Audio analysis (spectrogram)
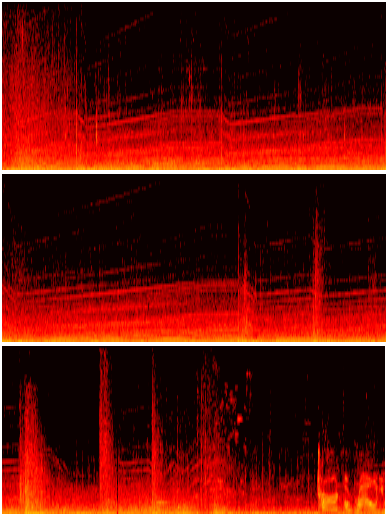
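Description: The Batmobile engine in the video game Batman: Arkham Knight revs loudly and steadily, its pitch rising and falling as it accelerates, with brief bursts near the end and a voice speaking over it.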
